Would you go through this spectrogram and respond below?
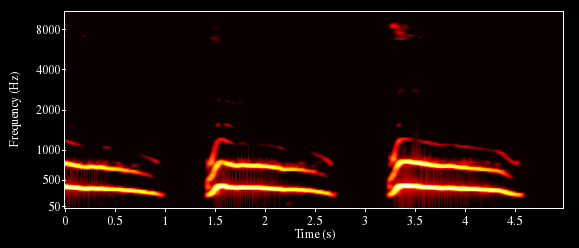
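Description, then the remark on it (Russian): A voice imitates a wolf howling: three long, sustained wailing howls, each sliding gently downward, separated by short pauses. Loud, with no other sounds around them. “Тогда я один спою. И как начал выть.”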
